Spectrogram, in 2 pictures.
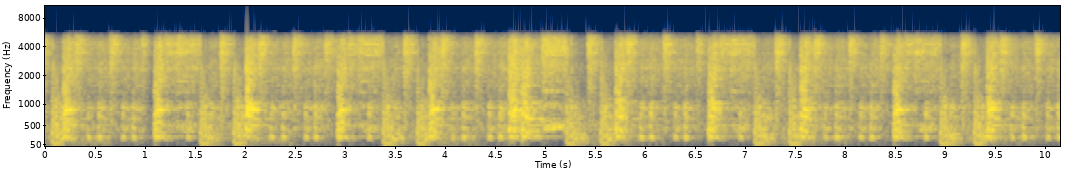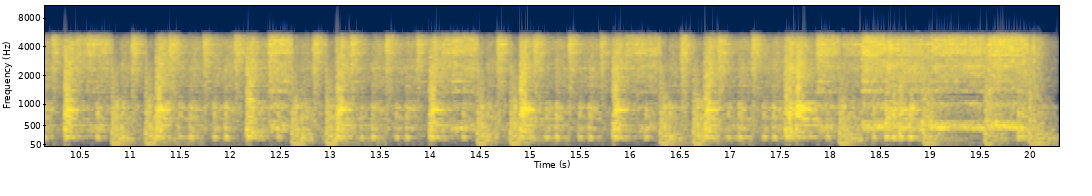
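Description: Drum kit played as a busy groove: bass drum and hard snare backbeats with quiet ghost notes on the snare between them, and cymbals under it. Near the end the playing becomes denser and more sustained.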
